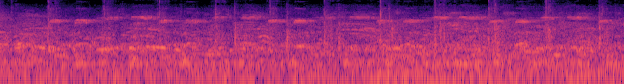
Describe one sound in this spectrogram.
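Many people chatter in a busy crowd outdoors.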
